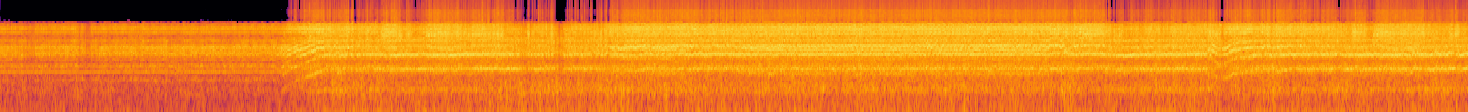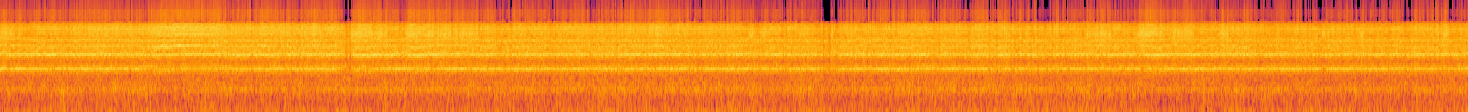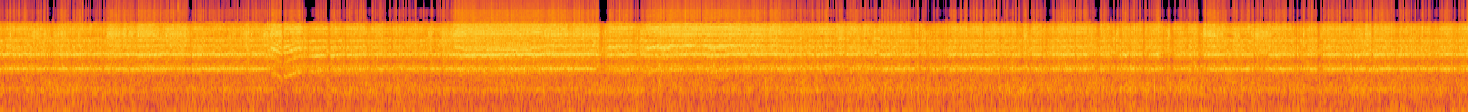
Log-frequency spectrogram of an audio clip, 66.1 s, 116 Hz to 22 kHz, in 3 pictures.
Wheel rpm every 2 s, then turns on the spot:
70, 70, 160, 230, 230, 220, 210, 210, 230, 200, 220, 230, 230, 230, 230, 230, 230, 230, 240, 230, 240, 240, 230, 230, 210, 220, 220, 230, 230, 230, 230, 230, 230.
none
